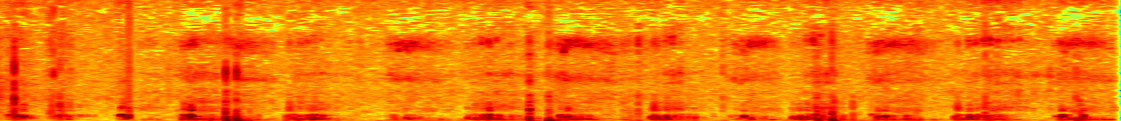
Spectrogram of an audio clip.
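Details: Domestic cat purring while kneading its owner after work: a steady, low rumbling purr that rises and falls in pulses about twice a second, recorded indoors in a quiet room.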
